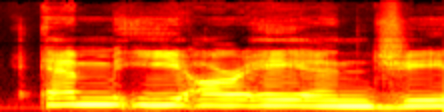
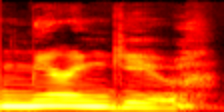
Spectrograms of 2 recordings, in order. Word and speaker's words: meringue: Well, like phonetically, it's like MERANG or something like that. But yeah, no, it's like meringue.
